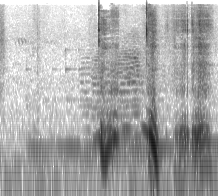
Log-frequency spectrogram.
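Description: A man groaning twice with a falling pitch, over background music with a held low note that comes in shortly after the start.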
